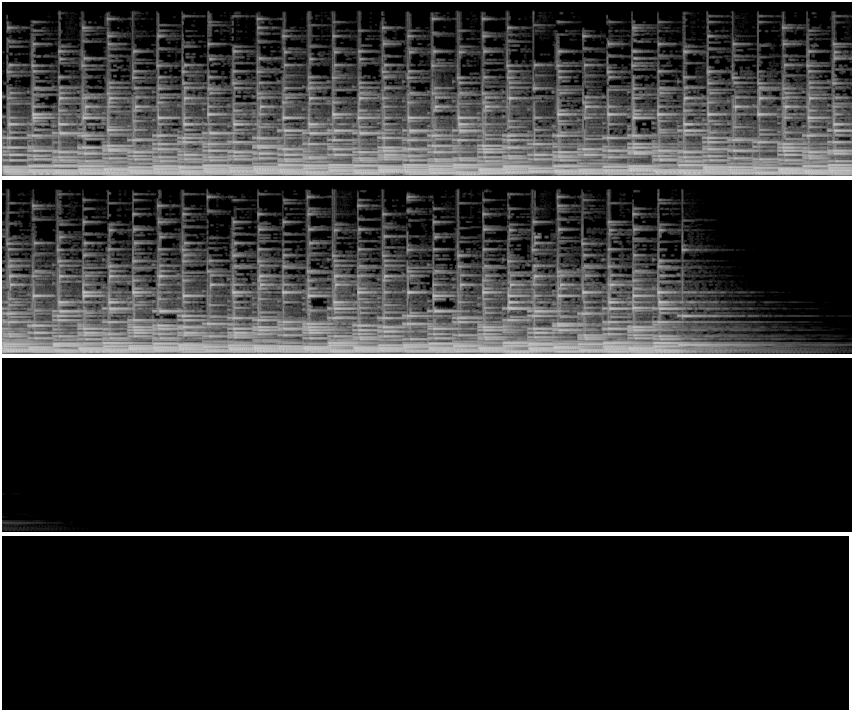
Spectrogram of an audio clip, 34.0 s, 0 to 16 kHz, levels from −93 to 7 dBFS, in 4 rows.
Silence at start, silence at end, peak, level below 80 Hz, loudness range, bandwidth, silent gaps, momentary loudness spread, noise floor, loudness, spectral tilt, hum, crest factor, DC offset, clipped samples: 0 s; 18.1 s; 0 dBFS; -70 dBFS; 3 LU; 15.5 kHz; none; 2 LU; under -90 dBFS; -15 LUFS; -1.5 dB/octave; none; 18 dB; under 0.1%; under 0.1%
